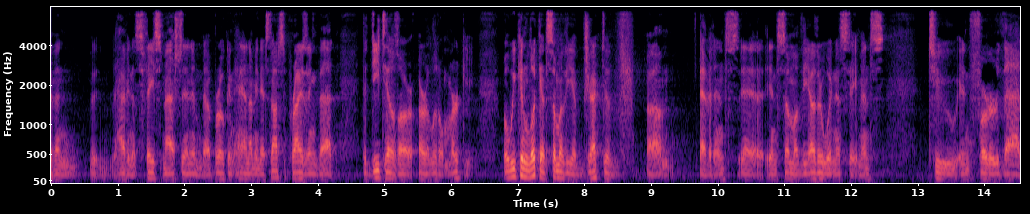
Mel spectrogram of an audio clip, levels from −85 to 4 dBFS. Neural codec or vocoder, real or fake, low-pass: vocoder, 44.1 kHz, 128 mel bands, Pupu-Vocoder; fake; 7.2 kHz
